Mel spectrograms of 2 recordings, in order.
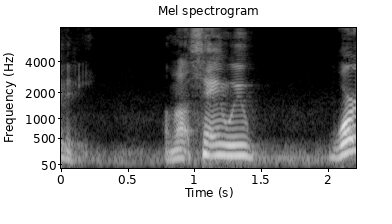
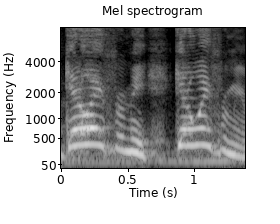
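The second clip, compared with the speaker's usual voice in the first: much higher, frantic cry at attackers; terrified yell; 13 semitones higher, faster than usual. Retold or imitated. Swinging a bat at imagined demons, terrified high yell. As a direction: yell to keep monsters away in panic.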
